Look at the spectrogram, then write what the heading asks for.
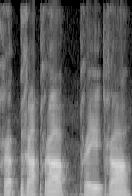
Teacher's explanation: la R puede sonar como una G, sobre todo cuando va entre una consonante y una vocal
